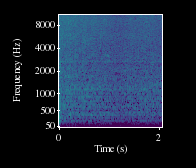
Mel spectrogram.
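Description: Faint, steady hum of honey bees from an open hive.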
